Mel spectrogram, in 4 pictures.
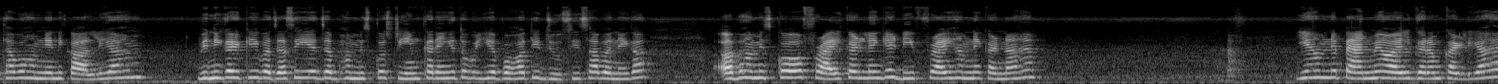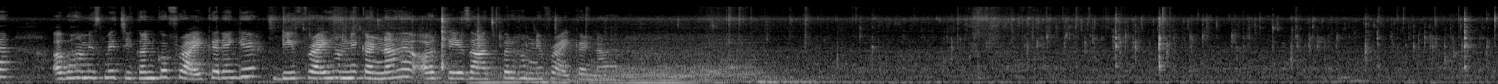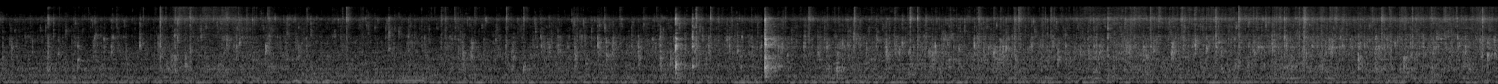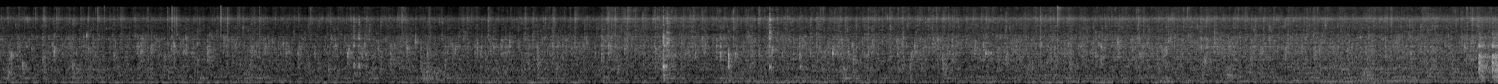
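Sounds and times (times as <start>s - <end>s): chicken sizzling in hot oil: 15.6s - 59.9s.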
